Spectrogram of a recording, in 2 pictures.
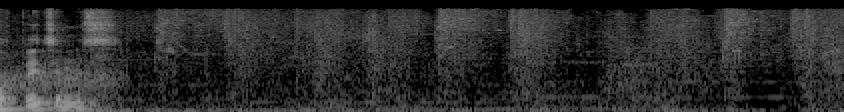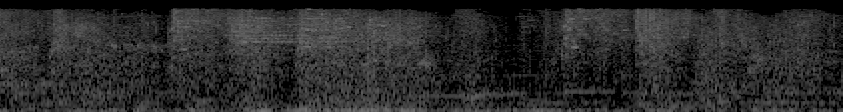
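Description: Small fighters clash and spells crackle faintly in a game battle.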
